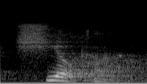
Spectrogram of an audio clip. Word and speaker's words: Siochan: Siocan. It's spelled in English letters S-I-O-C-H-A-N, but that S-I-O sounds like she.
